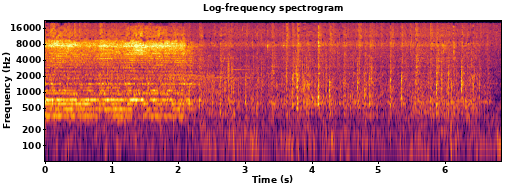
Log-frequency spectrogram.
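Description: A White Pass Railway train blows its horn in a loud, chord-like blast for about two seconds, then the rumble and clatter of the moving rail cars continue close by.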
